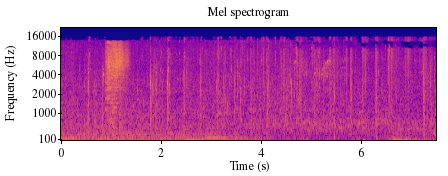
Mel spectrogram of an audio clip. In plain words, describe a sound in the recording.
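Footsteps patter quickly on stone paving.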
